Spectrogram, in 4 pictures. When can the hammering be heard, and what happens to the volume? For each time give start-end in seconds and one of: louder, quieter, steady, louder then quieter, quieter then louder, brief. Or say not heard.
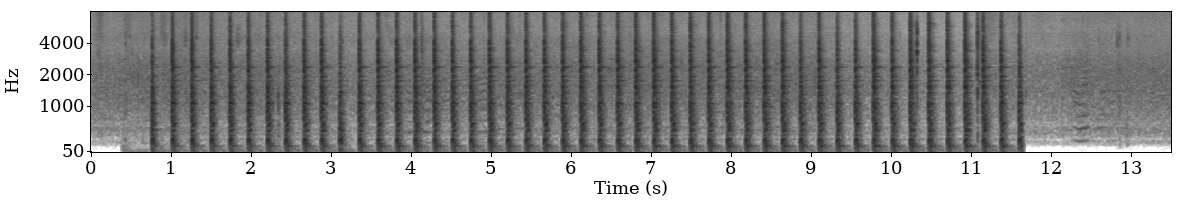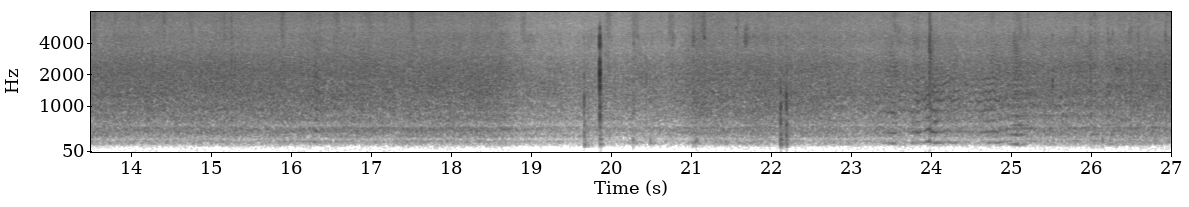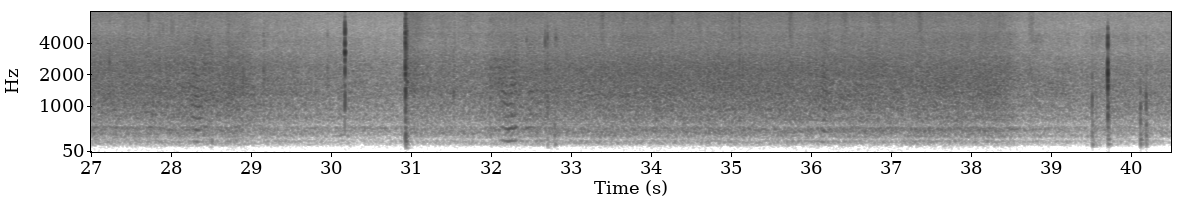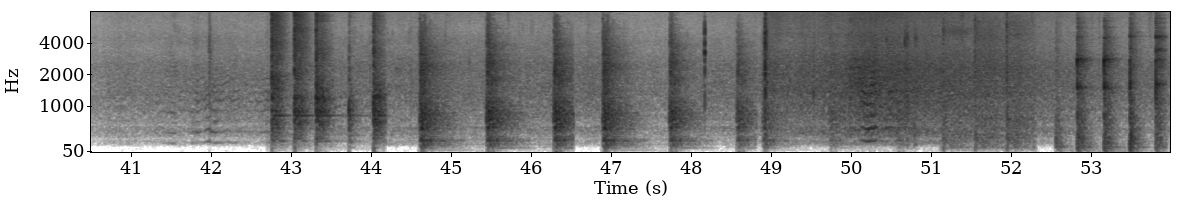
0.8-11.7 steady
42.8-53.9 quieter then louder.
